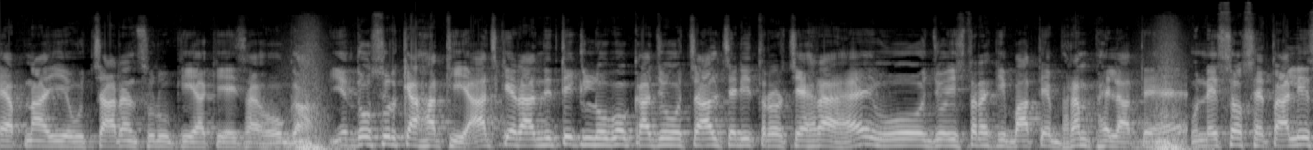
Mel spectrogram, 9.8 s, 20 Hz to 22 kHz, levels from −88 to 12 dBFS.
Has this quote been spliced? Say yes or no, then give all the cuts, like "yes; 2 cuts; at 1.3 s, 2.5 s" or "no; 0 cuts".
yes; 2 cuts; at 2.4 s, 8.9 s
